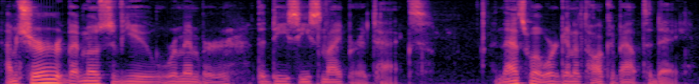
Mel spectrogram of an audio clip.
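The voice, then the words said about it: Voice sounds sick. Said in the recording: “I have been sick these last few days, so if my voice isn't sounding just right”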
